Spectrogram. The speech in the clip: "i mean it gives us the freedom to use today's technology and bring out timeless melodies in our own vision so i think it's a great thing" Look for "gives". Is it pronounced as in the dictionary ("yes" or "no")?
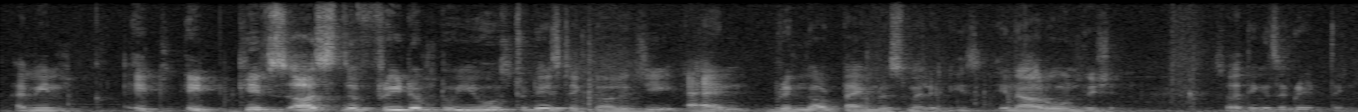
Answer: yes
